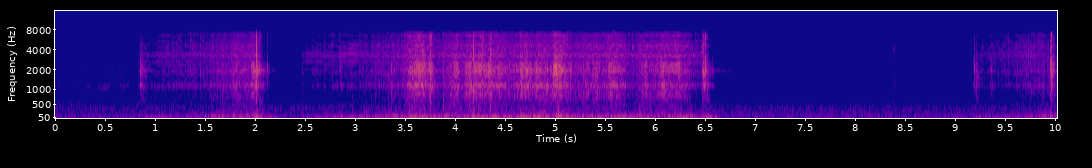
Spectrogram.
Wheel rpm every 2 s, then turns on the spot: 0, 10, 20, 0, 10.
2-6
